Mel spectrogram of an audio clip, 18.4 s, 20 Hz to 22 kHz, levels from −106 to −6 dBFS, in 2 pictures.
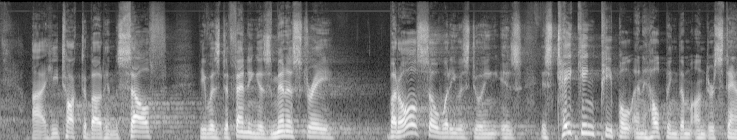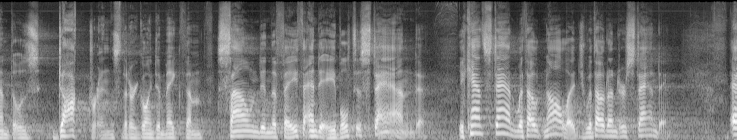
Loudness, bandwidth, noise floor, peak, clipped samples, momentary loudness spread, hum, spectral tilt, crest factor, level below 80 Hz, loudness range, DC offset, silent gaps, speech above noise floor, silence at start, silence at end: -18 LUFS; over 20 kHz; -42 dBFS; -2 dBFS; under 0.1%; 9 LU; none; -4.5 dB/octave; 16 dB; -50 dBFS; 2 LU; under 0.1%; none; 24 dB; 0 s; 0 s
